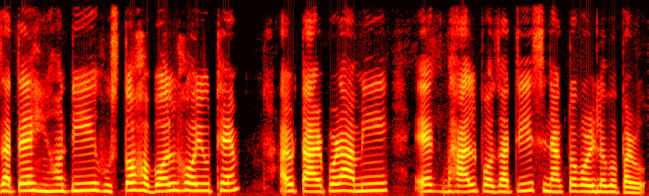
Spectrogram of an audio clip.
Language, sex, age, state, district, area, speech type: Assamese, female, 18-30, Assam, Dhemaji, rural, spontaneous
